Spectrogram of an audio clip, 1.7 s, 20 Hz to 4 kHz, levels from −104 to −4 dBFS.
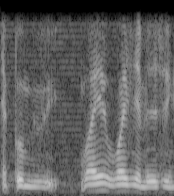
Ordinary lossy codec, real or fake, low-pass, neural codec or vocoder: none; real; 3.6 kHz; none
